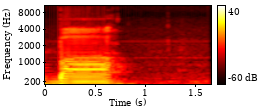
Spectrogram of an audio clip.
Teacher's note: اور یہ دونوں ہونٹوں کی اندرونی جو تری ہے اس کے ملنے سے، جو دونوں ہونٹوں کا اندر والا حصہ ہے اس کے ملنے سے با ادا ہوتا ہے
